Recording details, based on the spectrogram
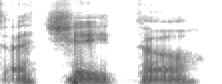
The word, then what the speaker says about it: Aceto: So CH is if it's followed by a vowel. So it's aceto.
